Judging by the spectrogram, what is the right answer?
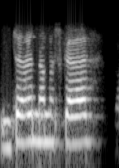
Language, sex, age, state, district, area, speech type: Nepali, female, 60+, West Bengal, Kalimpong, rural, conversation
